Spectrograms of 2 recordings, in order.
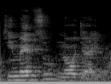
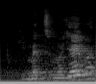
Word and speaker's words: Kimetsu no Yaiba: Kimetsu, no, Kimetsu no Yaiba. Ah, ok, va. Kimetsu no Yaiba, Demon Slayer, Cazadores de Demonios.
